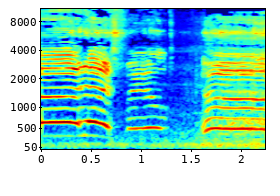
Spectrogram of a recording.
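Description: A man's voice chanting a football chant in long, drawn-out shouted notes: a held high note, a short lower note about halfway through, then another held note starting near the end.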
